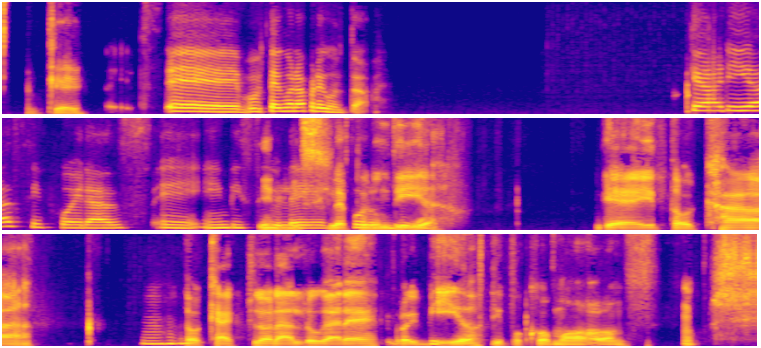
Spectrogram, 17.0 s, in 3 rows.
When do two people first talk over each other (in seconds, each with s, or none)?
7.6 s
